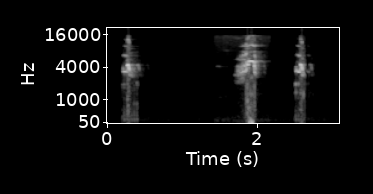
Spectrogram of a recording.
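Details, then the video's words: Sintar rail, or burung tikusan, on a lure recording for trapping: a short scratchy chirp, a long pause, then a louder drawn-out harsh note and a final clipped chirp. "Suara burung sintar,jitu buat pikat"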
